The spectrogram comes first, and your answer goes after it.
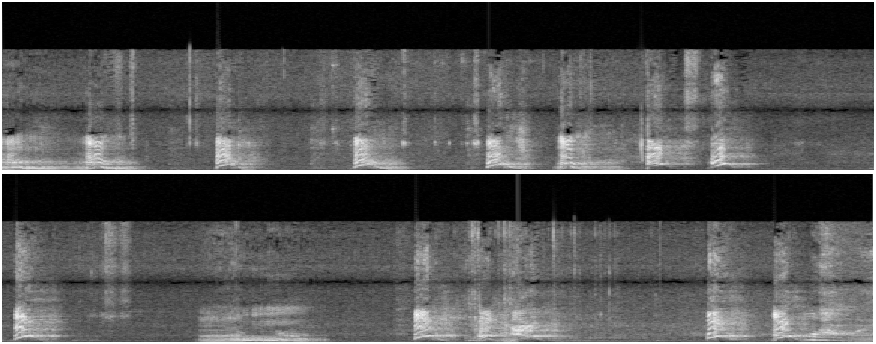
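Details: Samoyed dogs: short, loud harmonic barks and yelps in an irregular series of about a dozen bursts over roughly twelve seconds, each burst rough and broadband with quiet gaps between them.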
